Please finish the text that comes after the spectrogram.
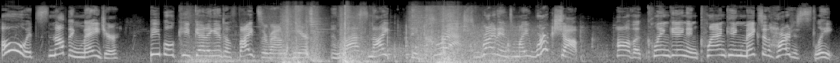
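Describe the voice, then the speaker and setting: A woman voicing a feisty young girl mechanic in a video game, informal and expressive. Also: very high-pitched, measured pace, a little hiss or hum, full character voice. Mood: weary. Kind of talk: animated video game dialogue. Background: music.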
